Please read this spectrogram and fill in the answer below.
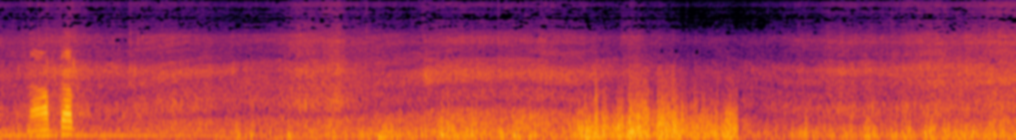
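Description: Wind buffeting the phone's microphone over small waves washing up the sand, a rough, uneven rumble that grows louder around the middle and cuts off suddenly.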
